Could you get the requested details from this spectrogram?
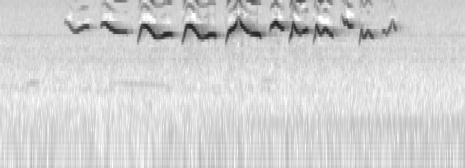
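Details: Carapuça-style song from a kept ultramarine grosbeak, taken outside to a pretty place to sing: a bright, fast string of around twelve slurred, wavering whistles, each note bending up then down, ending with a short lower flourish.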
